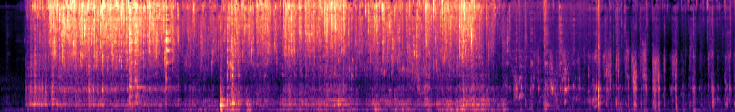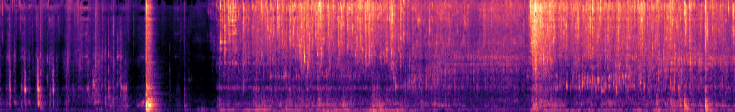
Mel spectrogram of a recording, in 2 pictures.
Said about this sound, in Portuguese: E são duas horas com o som da louça sendo lavada.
